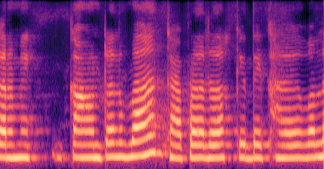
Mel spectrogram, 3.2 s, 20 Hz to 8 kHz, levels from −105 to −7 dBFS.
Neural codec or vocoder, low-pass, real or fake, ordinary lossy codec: codec, 16 kHz, 2 kbps, X-Codec, HuBERT features, trained on general audio; none; fake; none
